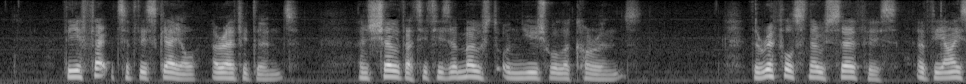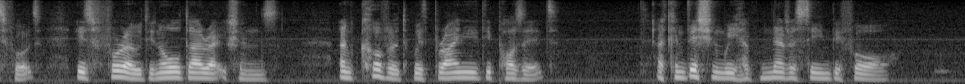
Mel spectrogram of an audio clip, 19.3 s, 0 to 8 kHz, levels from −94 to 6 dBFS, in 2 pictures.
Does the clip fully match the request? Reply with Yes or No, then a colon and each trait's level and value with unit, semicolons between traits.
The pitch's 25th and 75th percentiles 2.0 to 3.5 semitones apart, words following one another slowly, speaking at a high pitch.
No: average, 2.9 semitones; slow, 125 wpm; medium, 150 Hz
